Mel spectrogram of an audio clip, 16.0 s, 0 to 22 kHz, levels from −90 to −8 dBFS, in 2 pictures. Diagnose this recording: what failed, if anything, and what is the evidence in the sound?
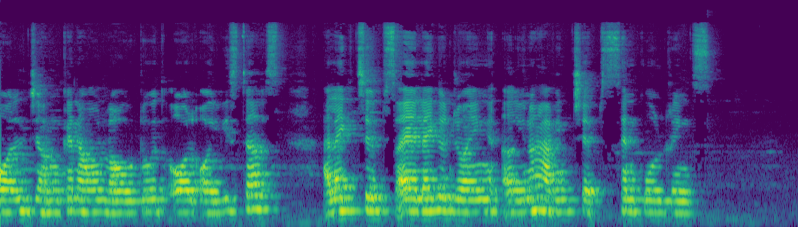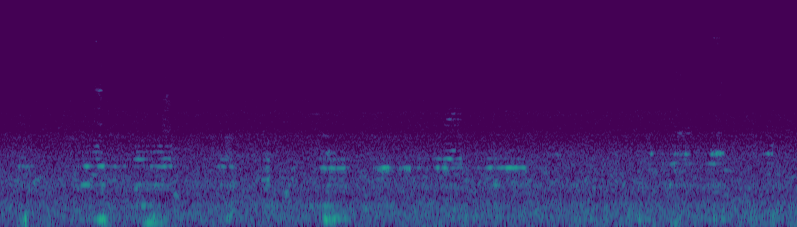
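A crude rate conversion failed at the sample-format conversion stage. From 7.06 s to 8.56 s the speech picks up a gritty, inharmonic fizz that tracks its louder and brighter parts. The added error sits roughly 15 dB below the speech. The pattern fits a 32 kHz to 44.1 kHz change done by linear interpolation without an anti-aliasing filter. That ratio sets a repeating error cycle, which folds into shifted, inharmonic copies of the speech.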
